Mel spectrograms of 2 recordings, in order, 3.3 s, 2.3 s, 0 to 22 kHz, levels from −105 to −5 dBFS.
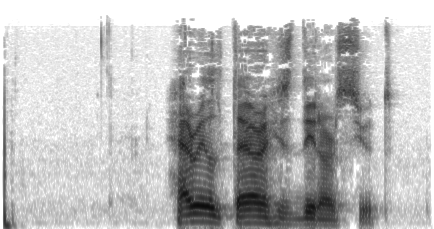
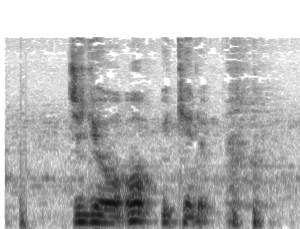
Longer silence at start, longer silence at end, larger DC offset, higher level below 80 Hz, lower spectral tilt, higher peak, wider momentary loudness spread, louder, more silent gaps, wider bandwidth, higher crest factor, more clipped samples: about the same, 0.05 s vs 0.15 s; about the same, 0.35 s vs 0.3 s; neither; about the same, -50 dBFS vs -48 dBFS; second, -3.5 dB/octave vs -6 dB/octave; first, 0 dBFS vs -6 dBFS; second, 13 LU vs 17 LU; first, -17 LUFS vs -21 LUFS; neither; first, 15 kHz vs 11.5 kHz; about the same, 20 dB vs 16 dB; neither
